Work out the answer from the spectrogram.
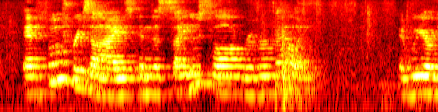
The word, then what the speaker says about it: Siuslaw: for those of you who don't know it's pronounced siuslaw not suslaw not saees la it's not it's and foof resides in the siuslaw river valley and we are here today on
